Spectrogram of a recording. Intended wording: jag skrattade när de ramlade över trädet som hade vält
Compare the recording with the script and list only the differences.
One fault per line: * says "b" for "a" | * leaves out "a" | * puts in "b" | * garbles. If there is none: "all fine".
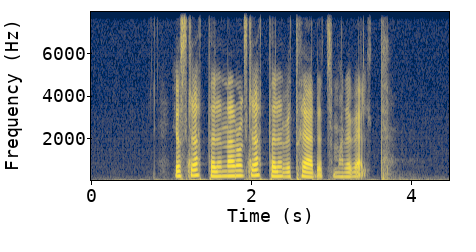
* says "skrattade" for "ramlade"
